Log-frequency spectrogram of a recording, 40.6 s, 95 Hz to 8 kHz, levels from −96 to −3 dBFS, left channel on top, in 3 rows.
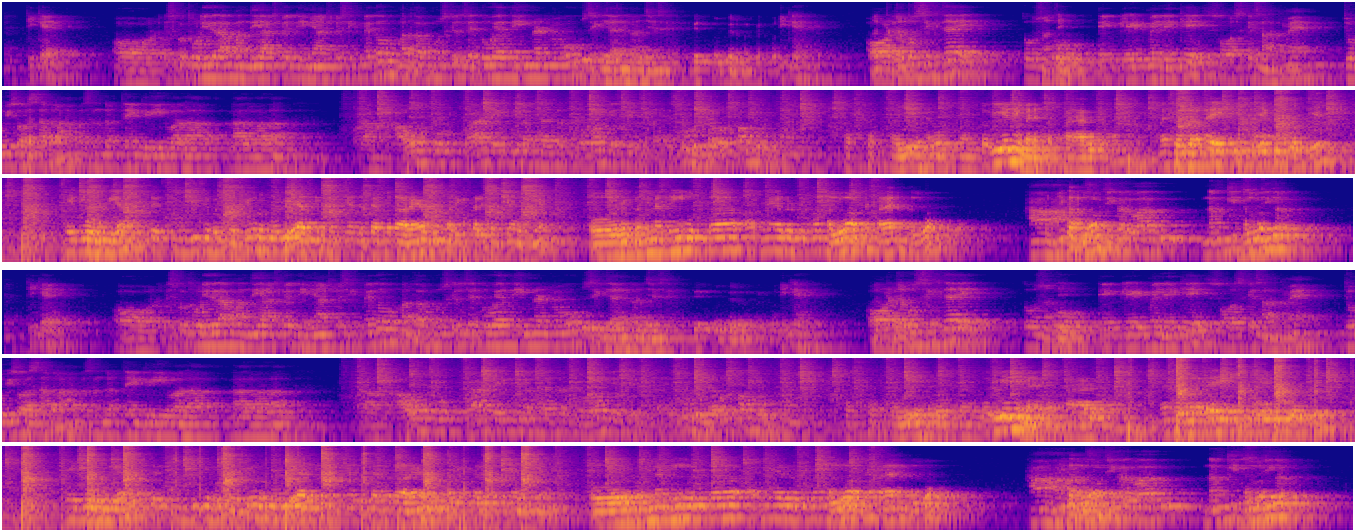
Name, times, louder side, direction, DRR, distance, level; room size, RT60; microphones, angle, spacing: voice 1, 1.1-6.7 7.8-8.0 8.6-9.7 10.2-13.0 13.4-16.3 17.0-21.5 25.8-26.3 37.3-38.6 39.0-39.9, left 1 dB, 65° left, -4 dB, 1.5 m, -41 dB
voice 2, 5.8-6.6 6.9-7.5 10.4-10.6 12.6-12.8 14.0-14.1 16.2-16.3 22.2-24.7 25.1-26.8 27.6-32.5 32.9-36.3 37.5-38.1 38.6-38.8 39.4-39.9, left 2 dB, 45° left, 4 dB, 0.5 m, -30 dB
sound 1, 16.9-35.9, right 2 dB, 65° right, 1.3 m, -46 dB
sound 2, 24.8-26.0 26.2-26.4 26.6-26.7 27.0-28.4 28.7-30.4 30.6-32.0 32.2-32.4, right 6 dB, 45° right, 0.3 m, -32 dB
3.3 x 2.9 x 4.3 m, 1.1 s
head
